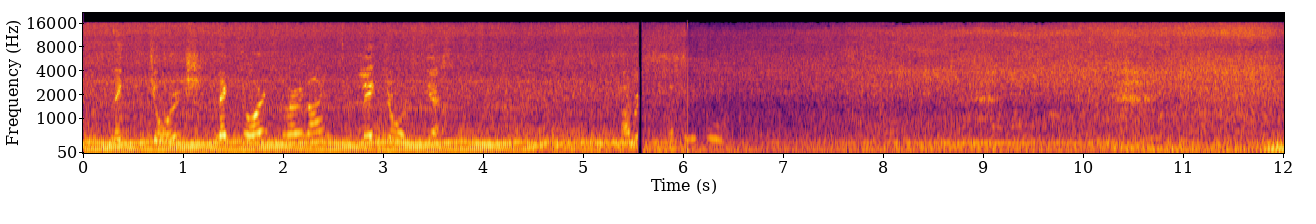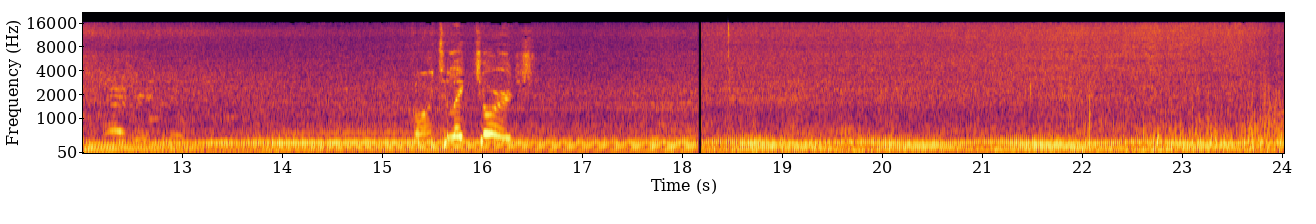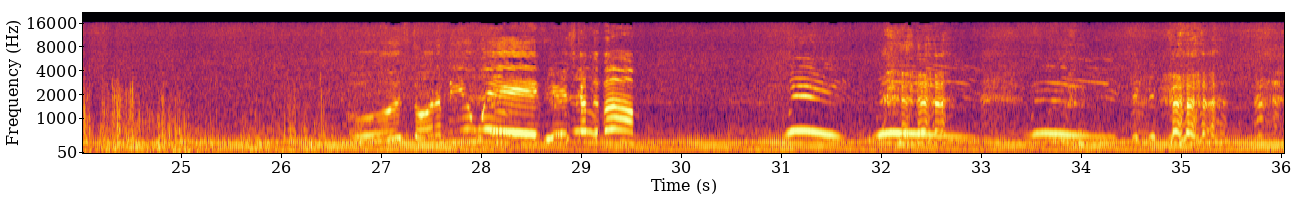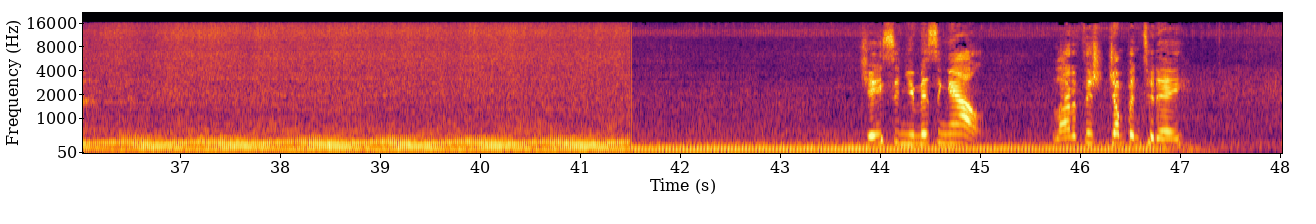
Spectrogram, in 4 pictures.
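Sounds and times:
motorboat engine running: 0.0 - 48.0
water rushing: 0.0 - 48.0
wind on microphone: 18.2 - 28.7.

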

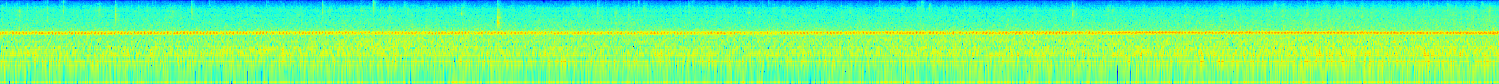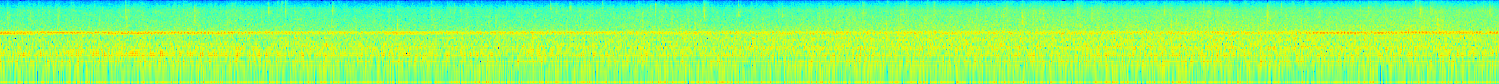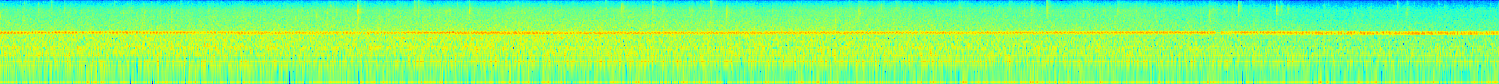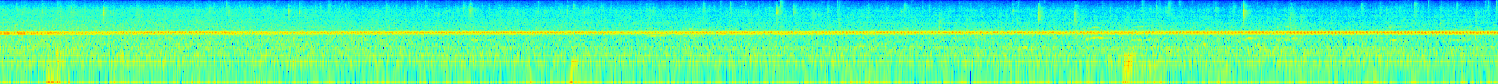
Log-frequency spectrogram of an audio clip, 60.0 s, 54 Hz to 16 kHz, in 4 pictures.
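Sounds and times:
cicadas humming: 0.0 - 59.9
rain falling on leaves: 0.0 - 59.9
raindrop ticks: 52.1 - 56.4.

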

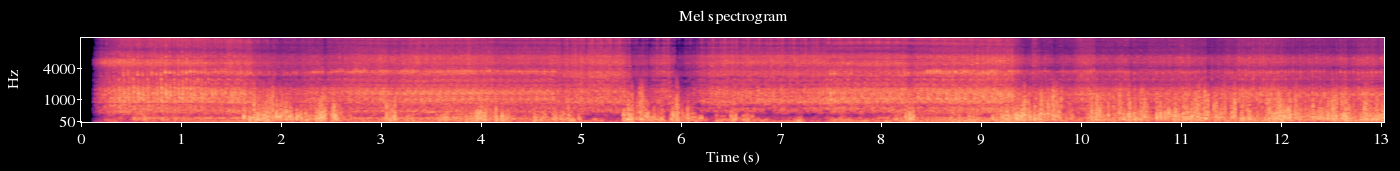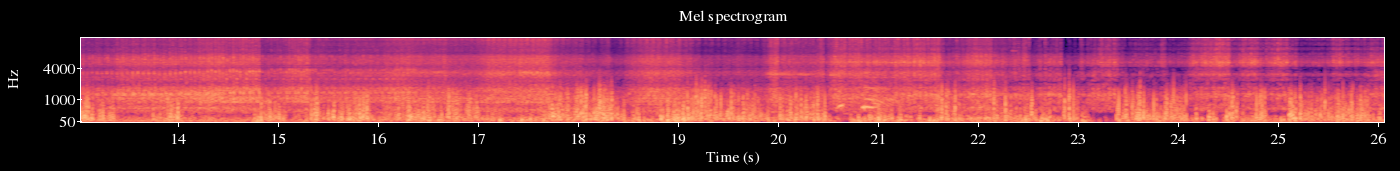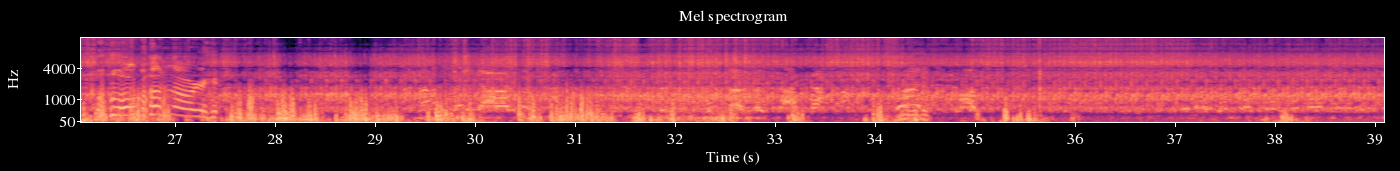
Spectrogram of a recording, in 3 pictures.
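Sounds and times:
tractor diesel engines under load: 0.1 - 39.0.

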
